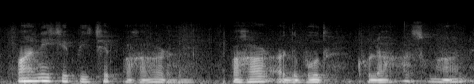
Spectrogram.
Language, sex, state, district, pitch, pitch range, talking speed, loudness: Hindi, male, Chhattisgarh, Raigarh, 120 Hz, 100-135 Hz, 125 wpm, -18 LUFS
